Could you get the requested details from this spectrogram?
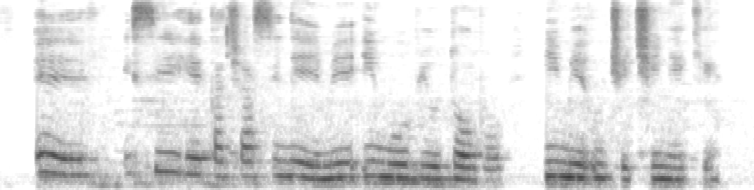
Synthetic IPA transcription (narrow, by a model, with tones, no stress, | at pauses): eː˦˨i˦si˦i˦ɦe˦ka˨t͡ʃa˦sɪ˦ne˨me˦ʔi˦m˦o˦bi˦ʊ˨tɔ˦bʊ˨ | i˦me˦ʔu˦t͡ʃe˨t͡ʃi˦ne˦kʰe˦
